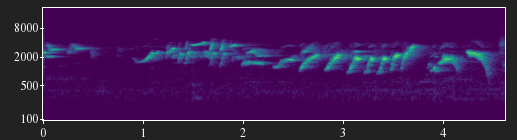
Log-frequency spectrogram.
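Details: Clear white-rumped shama song, played when pairing birds to bring on breeding condition: flowing whistled phrases that swoop up and down, broken by rapid rattling trills, with a quiet background.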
